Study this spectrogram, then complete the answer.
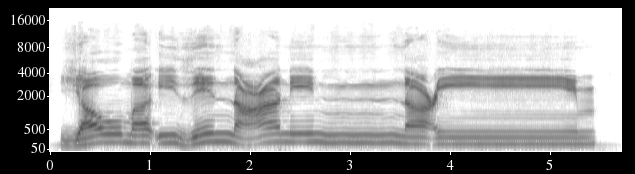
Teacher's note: عین کو گلے کے درمیان والے حصے سے، نون کو اوپر شد غنہ کریں گے، عین کو پھر گلے کے درمیان والے حصے سے، اور یہاں پر مدہ ہے، یا مدہ ہے لمبا کریں گے.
